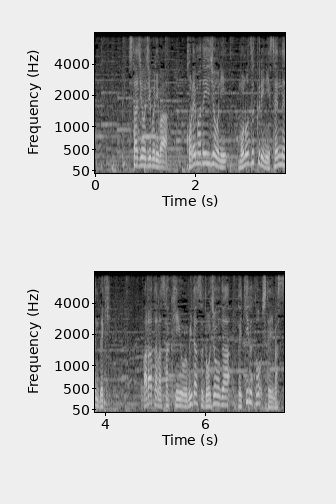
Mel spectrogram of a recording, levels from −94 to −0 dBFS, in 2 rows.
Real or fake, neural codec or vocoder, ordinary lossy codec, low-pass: real; none; none; 7.2 kHz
